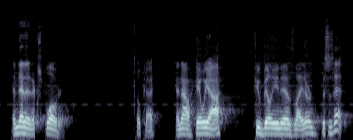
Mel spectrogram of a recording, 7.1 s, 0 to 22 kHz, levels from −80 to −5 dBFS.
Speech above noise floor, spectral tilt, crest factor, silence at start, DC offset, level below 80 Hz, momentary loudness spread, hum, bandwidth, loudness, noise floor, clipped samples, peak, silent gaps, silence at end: 51 dB; -7 dB/octave; 18 dB; 0.25 s; under 0.1%; -62 dBFS; 16 LU; none; 12 kHz; -23 LUFS; -73 dBFS; under 0.1%; -6 dBFS; none; 0.25 s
